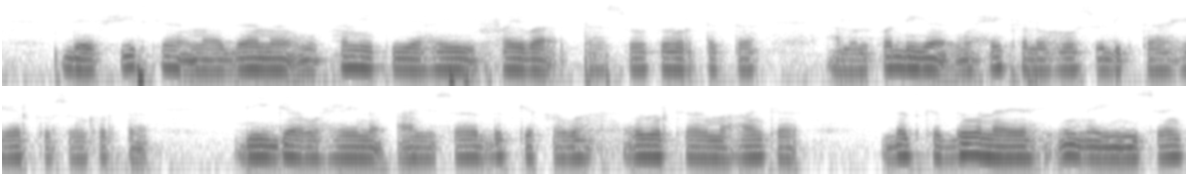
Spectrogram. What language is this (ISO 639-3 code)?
som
